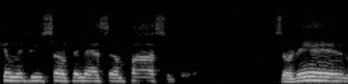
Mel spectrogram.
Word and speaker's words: ImPossible: So there's this word most people pronounce it impossible but the word actually says I'm possible and um it's it's two meanings.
